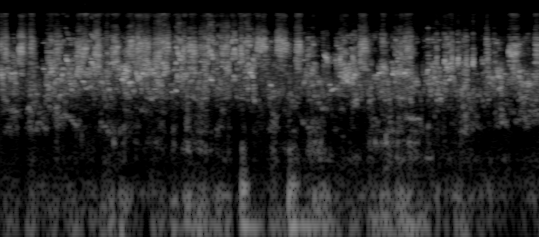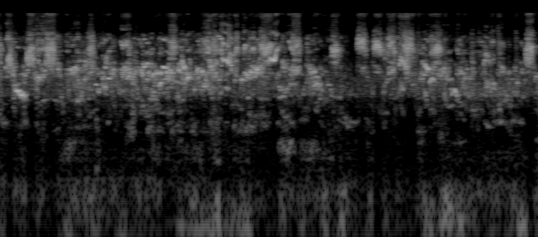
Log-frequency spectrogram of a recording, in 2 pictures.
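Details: Budgies chatter nonstop: overlapping high chirps, clicks and warbled notes form a thick, busy wall of sound, with a few louder squeaky notes standing out.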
